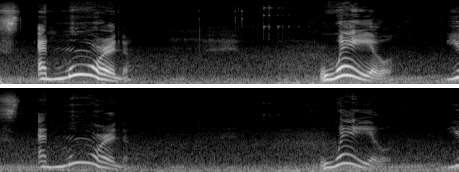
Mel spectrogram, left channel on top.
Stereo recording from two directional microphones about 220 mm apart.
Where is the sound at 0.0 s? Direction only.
25° left (ahead or behind).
